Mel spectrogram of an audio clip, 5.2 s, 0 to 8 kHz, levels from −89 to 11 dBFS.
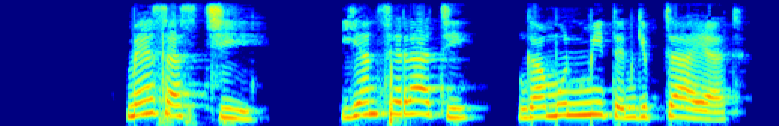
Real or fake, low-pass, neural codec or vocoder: real; 7.2 kHz; none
